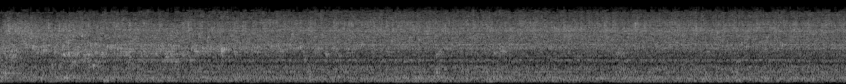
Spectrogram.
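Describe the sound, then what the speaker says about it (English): Tap water runs steadily into a sink for washing hands and face, a close, even, continuous rush with no break throughout. "We just want to start step one, wash your face. After you wash your hands,"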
